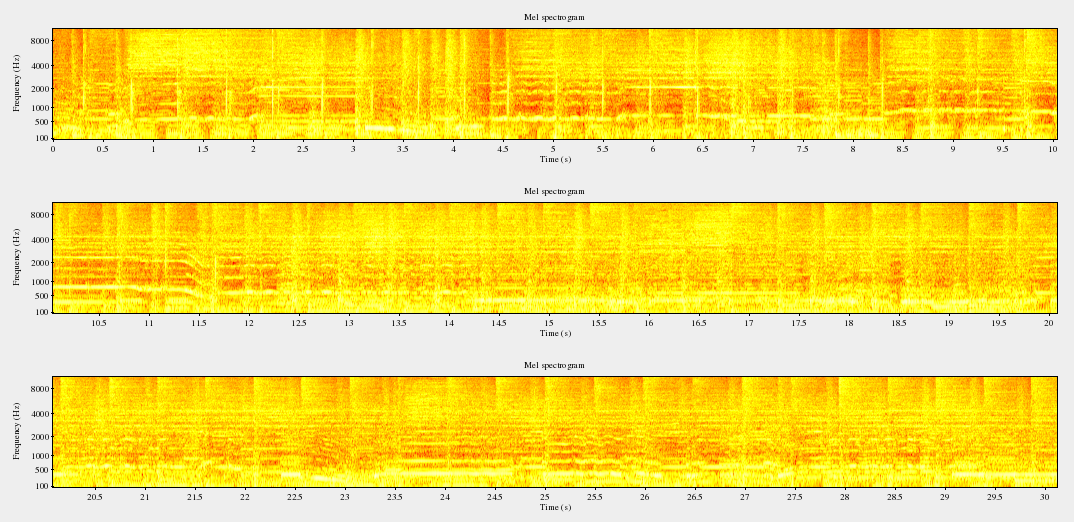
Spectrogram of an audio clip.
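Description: Live blues band playing an instrumental break: a lead electric guitar plays held, gliding notes over drums, bass guitar and a second electric guitar.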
